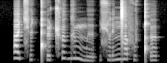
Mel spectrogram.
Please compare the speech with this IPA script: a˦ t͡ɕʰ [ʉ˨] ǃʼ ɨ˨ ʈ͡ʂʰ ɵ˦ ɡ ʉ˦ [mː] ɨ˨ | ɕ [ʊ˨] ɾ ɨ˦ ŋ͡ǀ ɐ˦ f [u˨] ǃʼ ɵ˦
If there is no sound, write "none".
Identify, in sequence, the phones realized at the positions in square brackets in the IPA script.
ɨ˨, mː, u˨, u˨

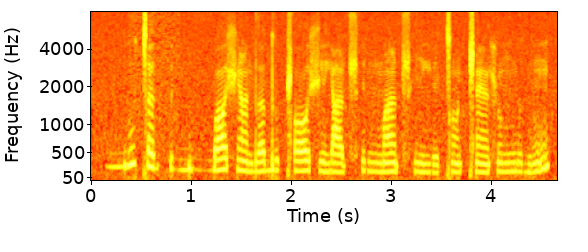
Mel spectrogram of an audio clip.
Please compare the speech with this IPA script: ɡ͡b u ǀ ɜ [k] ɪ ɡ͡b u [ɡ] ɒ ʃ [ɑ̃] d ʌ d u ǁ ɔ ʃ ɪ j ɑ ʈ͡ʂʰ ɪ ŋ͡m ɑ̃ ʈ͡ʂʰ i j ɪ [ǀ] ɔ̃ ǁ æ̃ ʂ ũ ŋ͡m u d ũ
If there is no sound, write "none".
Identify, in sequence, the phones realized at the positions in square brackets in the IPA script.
k͡p, ɡ͡b, ɑ̃, ǀ

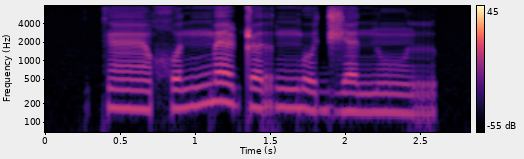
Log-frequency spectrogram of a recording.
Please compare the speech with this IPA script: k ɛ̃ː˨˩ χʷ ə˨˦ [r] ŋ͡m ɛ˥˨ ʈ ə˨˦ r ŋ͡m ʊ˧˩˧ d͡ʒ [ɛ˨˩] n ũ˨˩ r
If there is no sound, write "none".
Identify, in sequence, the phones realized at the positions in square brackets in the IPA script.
n, ɛ˨˩

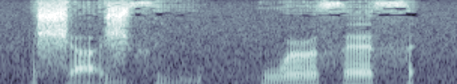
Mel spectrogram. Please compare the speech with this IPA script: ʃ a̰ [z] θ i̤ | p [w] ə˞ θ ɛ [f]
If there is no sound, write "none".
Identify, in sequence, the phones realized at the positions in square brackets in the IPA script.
ʒ, w, θ

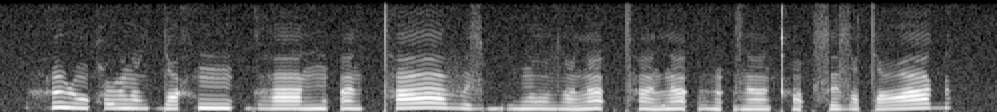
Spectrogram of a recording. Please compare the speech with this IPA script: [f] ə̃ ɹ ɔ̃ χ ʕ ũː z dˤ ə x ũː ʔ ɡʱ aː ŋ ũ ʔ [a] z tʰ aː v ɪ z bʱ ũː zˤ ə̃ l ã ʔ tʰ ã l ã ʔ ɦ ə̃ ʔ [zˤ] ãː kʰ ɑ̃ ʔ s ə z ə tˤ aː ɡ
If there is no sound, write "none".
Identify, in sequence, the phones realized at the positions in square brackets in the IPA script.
h, ã, z

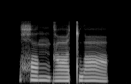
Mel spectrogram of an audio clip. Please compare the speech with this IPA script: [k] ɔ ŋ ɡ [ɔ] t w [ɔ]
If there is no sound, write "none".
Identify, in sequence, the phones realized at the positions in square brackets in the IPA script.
χ, ɑ, ɑ

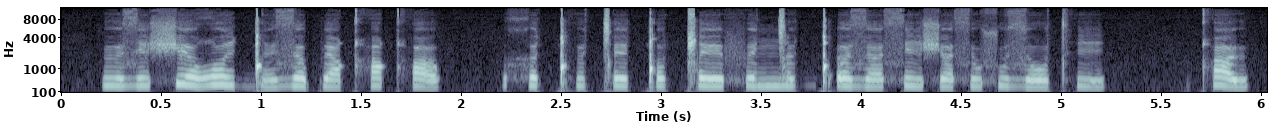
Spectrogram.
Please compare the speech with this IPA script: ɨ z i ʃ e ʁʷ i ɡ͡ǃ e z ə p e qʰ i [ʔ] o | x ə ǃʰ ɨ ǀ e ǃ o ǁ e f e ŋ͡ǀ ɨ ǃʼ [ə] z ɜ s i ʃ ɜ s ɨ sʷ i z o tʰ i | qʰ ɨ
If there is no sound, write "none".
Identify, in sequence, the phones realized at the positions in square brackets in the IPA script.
qʰ, ə

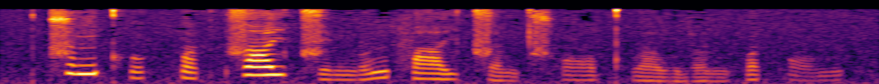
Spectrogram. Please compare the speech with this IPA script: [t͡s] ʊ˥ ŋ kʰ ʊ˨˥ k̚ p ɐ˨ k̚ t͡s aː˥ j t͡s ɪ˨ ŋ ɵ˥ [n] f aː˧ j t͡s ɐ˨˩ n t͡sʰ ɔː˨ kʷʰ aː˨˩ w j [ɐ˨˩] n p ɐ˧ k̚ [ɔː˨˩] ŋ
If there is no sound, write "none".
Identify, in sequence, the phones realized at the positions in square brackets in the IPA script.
t͡s, n, ɐ˨˩, ɔː˨˧

